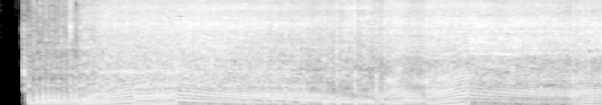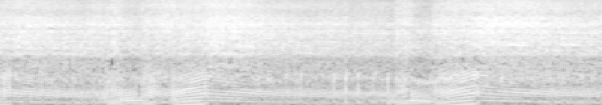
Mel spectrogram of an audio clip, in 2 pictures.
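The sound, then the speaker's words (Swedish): A chainsaw sound effect revs repeatedly, its engine pitch sweeping up and down in rhythmic bursts, loud throughout, with no voices. “men bara baserat på vad han har presterat nu så blir motorsågen igen.”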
